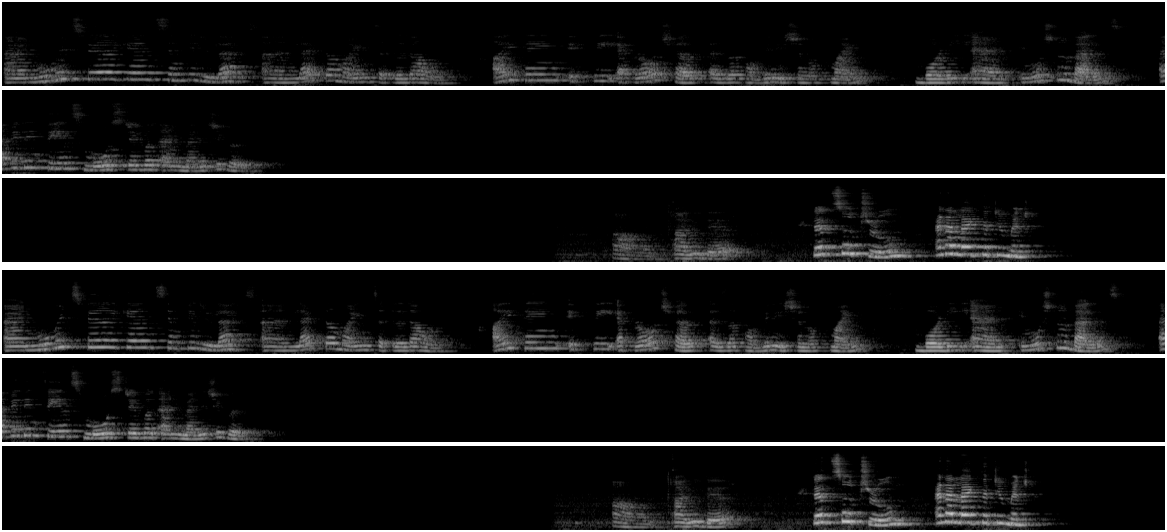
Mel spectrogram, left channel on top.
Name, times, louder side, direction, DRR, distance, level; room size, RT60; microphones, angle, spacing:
voice 1, 0.0-4.4 4.9-8.6 9.1-11.1 11.6-14.1 28.8-31.4, right 4 dB, 80° right, 0 dB, 0.5 m, -37 dB
voice 2, 31.4-33.5, right 3 dB, 20° right, 7 dB, 0.4 m, -26 dB
4.2 x 2.1 x 4.1 m, 0.70 s
head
